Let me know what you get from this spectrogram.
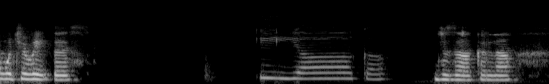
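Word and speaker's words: إِيَّاكَ: Iyaka. Jazakallah. So it's iyaka. It's a bit of an emphasis due to the shadda.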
